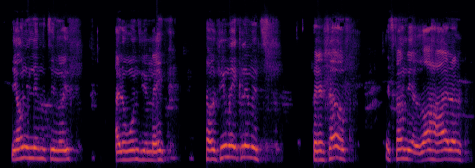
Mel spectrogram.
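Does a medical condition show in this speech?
Yes: cerebral palsy; can speak for himself.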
